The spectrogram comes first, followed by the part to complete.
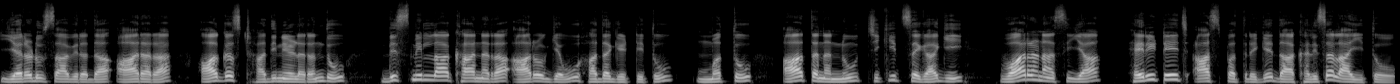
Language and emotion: Kannada, neutral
